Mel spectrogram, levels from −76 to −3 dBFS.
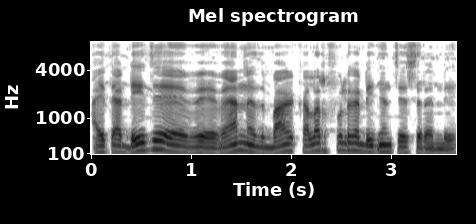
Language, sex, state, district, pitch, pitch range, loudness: Telugu, male, Andhra Pradesh, Manyam, 125 Hz, 115-145 Hz, -16 LUFS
